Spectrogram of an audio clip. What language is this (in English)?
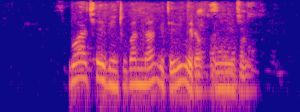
Ganda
